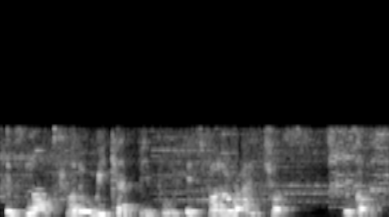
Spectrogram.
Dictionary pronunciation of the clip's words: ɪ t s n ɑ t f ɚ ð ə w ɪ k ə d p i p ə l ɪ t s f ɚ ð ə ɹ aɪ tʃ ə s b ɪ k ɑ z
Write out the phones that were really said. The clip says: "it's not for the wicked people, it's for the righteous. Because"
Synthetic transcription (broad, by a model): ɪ t s n ɑ t f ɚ ð ə w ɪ k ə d p i p ə l ɪ t s f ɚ ð ə ɹ aɪ tʃ ə s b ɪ k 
